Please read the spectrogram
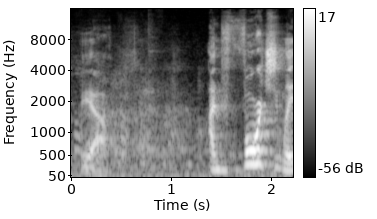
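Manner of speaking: ordinary delivery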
